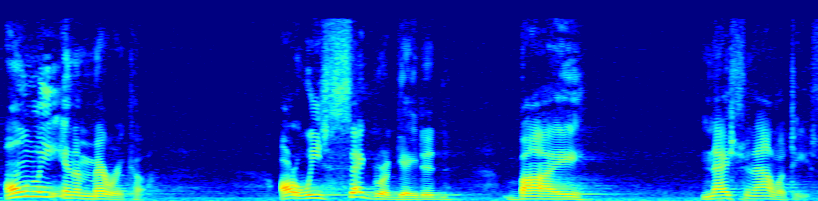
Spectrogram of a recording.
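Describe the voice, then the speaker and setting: Male preacher, mid-pitched, slow and deliberate sermon delivery, long hall reverb. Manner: emphatic, deliberate, rhetorical questions and calls for amen.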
